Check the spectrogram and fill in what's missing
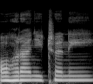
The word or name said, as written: ohraničený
